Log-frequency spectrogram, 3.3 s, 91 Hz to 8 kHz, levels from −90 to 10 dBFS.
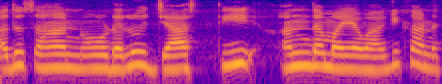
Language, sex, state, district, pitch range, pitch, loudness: Kannada, female, Karnataka, Dakshina Kannada, 210-250 Hz, 220 Hz, -15 LUFS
